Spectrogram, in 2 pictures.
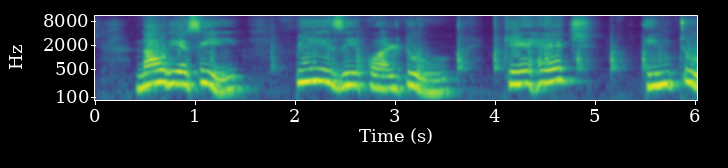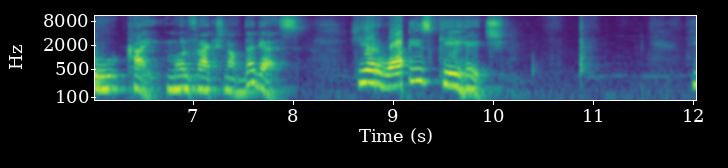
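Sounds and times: chalk tapping on chalkboard: 0:01.6 - 0:05.9, 0:10.4 - 0:11.2
faint chalk scratching: 0:01.7 - 0:05.8, 0:10.1 - 0:12.0.

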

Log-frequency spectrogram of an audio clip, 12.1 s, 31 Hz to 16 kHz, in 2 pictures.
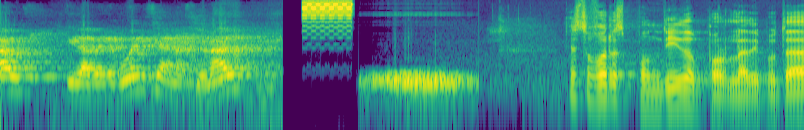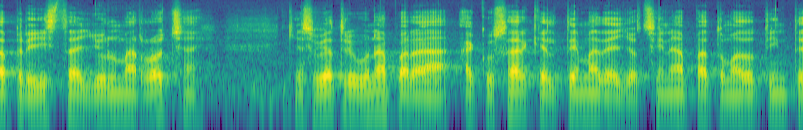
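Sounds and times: bright high electronic chirp: 0:02.2 - 0:03.6.

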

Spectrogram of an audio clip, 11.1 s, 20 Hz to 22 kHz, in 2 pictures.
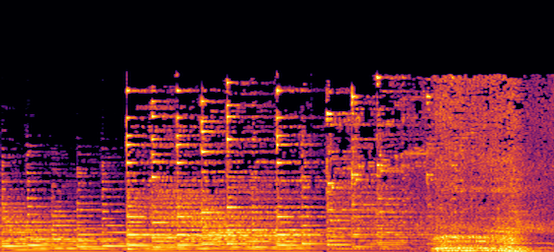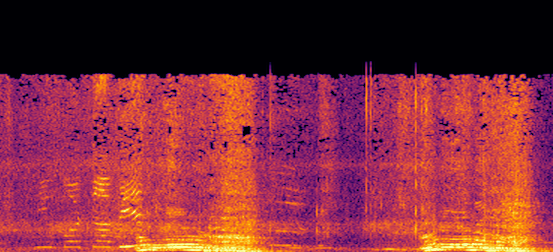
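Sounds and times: lion roaring: 0:04.3 - 0:05.6, 0:06.9 - 0:08.4, 0:09.7 - 0:11.0.

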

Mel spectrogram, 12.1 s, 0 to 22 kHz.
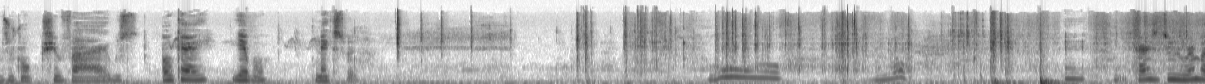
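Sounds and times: plastic frames clicking and rattling: 0:05.7 - 0:10.5.

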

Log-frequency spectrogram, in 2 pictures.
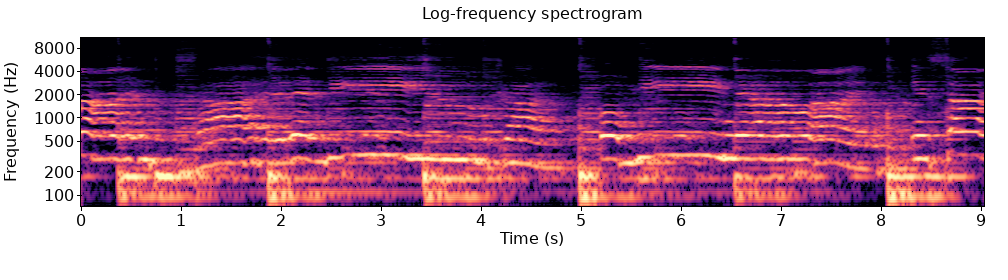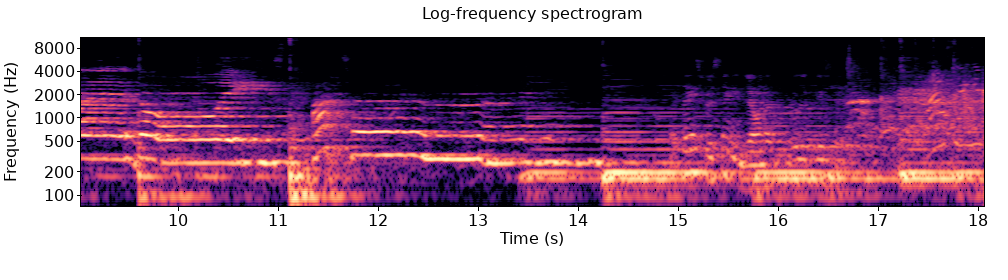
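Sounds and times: man singing: 0:00.0 - 0:14.6
strummed acoustic guitar: 0:00.0 - 0:18.0.

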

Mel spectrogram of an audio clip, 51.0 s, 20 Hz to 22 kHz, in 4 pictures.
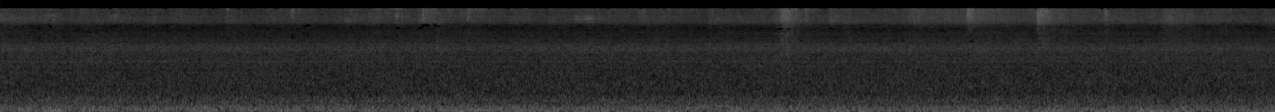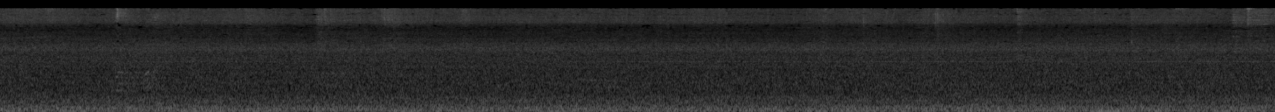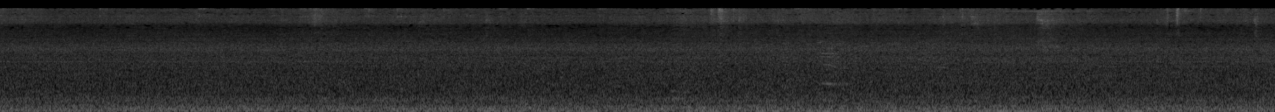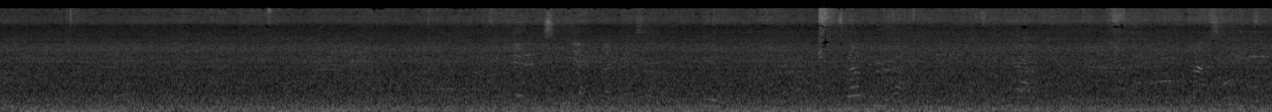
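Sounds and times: low rumbling background noise: 0:00.0 - 0:50.9.

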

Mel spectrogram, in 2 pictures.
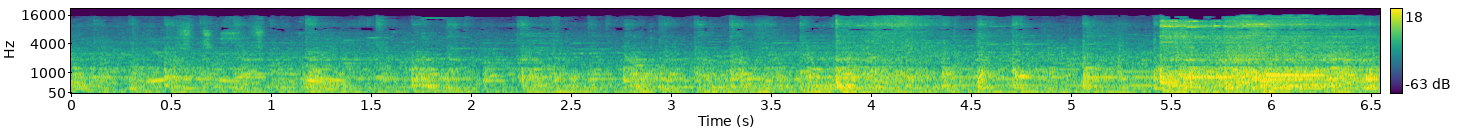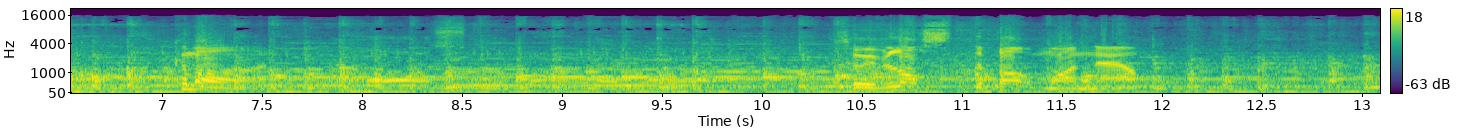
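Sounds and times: slot machine bonus music: 0:05.4 - 0:07.5.

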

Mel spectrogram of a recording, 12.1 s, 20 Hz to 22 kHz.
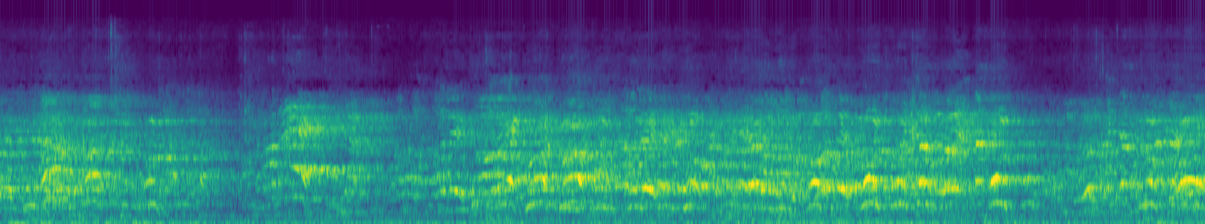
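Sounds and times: men shouting and calling: 0:04.7 - 0:12.0.

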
